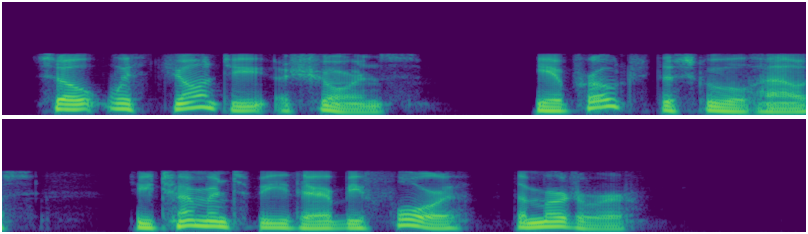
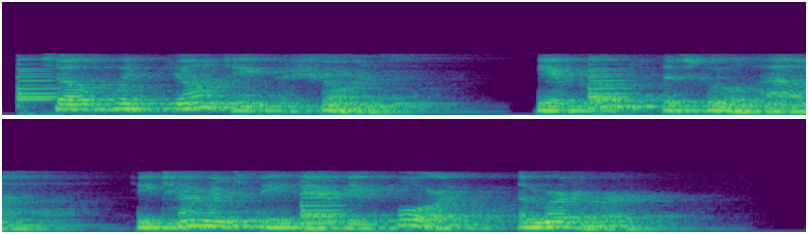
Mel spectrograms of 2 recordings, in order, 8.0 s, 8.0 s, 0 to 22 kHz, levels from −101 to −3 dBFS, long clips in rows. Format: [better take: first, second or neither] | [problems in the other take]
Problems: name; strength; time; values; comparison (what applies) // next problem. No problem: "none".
first | background sound (Piano); 14 dB below the speech // room echo; dies away in 0.9 s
